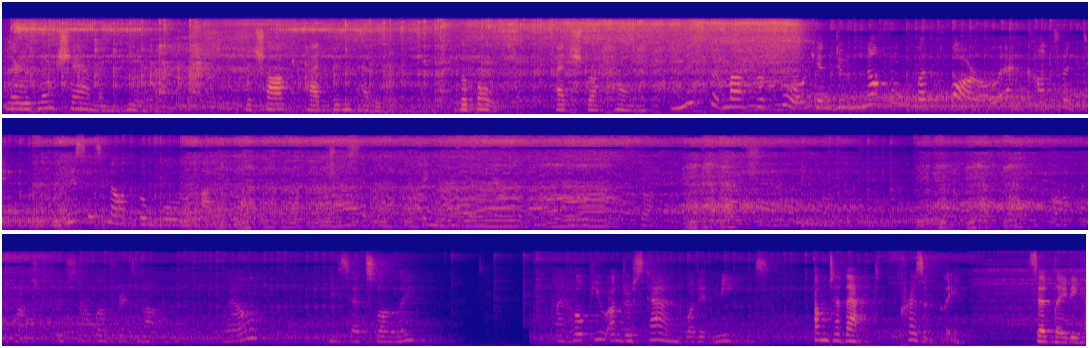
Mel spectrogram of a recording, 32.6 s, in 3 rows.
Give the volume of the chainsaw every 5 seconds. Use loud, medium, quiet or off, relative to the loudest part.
loud, loud, loud, loud, medium, quiet, quiet.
